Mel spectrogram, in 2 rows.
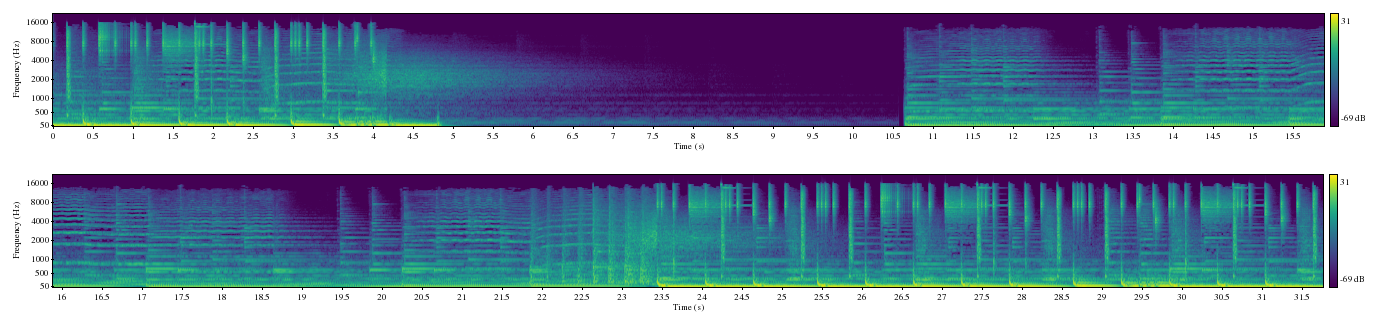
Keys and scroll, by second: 3.2 ctrl+i, 21.3 ctrl+alt+z, 21.7 ctrl+alt+z.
